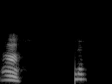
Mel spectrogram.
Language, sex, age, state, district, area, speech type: Malayalam, female, 30-45, Kerala, Kollam, urban, conversation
